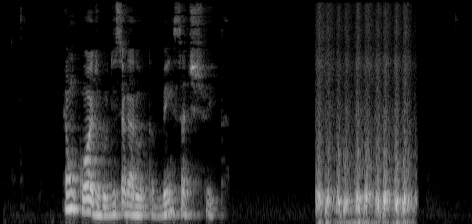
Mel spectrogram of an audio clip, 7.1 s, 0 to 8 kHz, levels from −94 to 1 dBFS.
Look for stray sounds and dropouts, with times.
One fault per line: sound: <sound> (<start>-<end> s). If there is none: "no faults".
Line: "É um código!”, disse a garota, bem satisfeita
sound: whoosh (4.7-6.3 s)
